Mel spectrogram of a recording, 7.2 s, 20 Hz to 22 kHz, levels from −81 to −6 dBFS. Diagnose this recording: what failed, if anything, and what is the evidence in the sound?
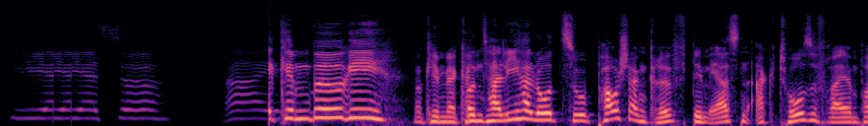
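From the start to 2.24 s, just before "can boogie", the speech drops about 28 dB and leaves a faint residue. This is likely one channel inverted in the analogue wiring: reversed polarity cancels the centred signal when the channels sum to mono.

From 0.44 to 0.73 s the same 0.15 s of audio repeats twice in a quick, even stutter with a brief mute at each jump. This is a CD stuck on one turn: at the storage stage the laser falls back one track at the same spot.

At 3.86 to 3.92 s the audio lurches forward with a short blip, skipping material. The likely cause is a stream segment skipped at the network stage: one segment failed to arrive and the player carried on with the next.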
